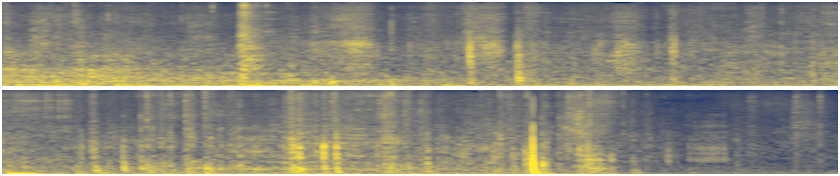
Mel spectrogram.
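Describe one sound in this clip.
A shopping cart rattles as it rolls over a hard floor.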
